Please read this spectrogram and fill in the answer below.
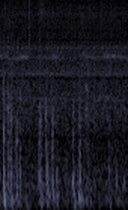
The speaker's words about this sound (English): They hear a galloping not too far away. They keep walking. The galloping continues and then stops.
